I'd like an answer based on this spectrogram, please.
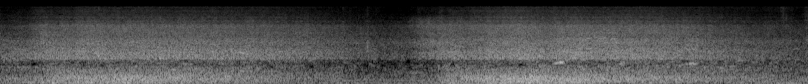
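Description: Small waves washing up on a sandy beach, the surf swelling and fading twice, about four seconds apart.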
